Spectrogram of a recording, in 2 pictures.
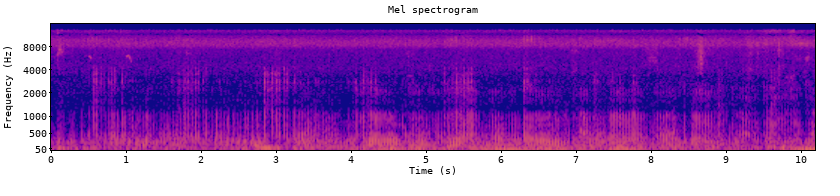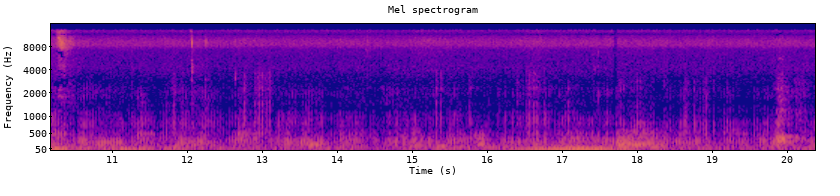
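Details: Mother cat Joanna purring while nursing a little ginger foster kitten indoors; a continuous low, rough rumble with steady pulsing throughout, soft clicks and faint rustling on top.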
